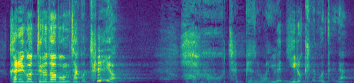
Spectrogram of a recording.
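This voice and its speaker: An older man preaching a sermon as pastor, telling stories with hushed asides and loud exclaiming peaks, teasing his congregation. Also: extremely high pitch. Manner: self-deprecating, teases the congregation for no amens. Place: church sanctuary.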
